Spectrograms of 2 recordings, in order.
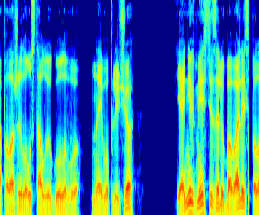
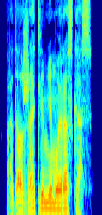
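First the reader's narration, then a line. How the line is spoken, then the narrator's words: Whispered. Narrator (Russian): он прошептал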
